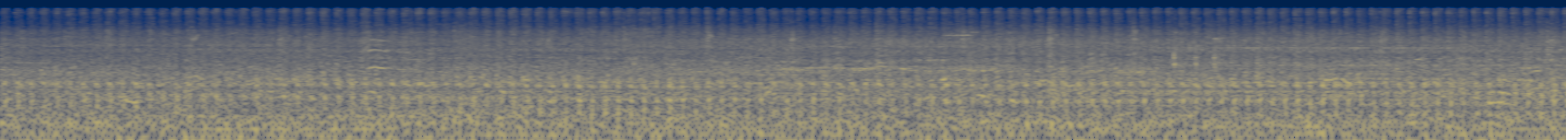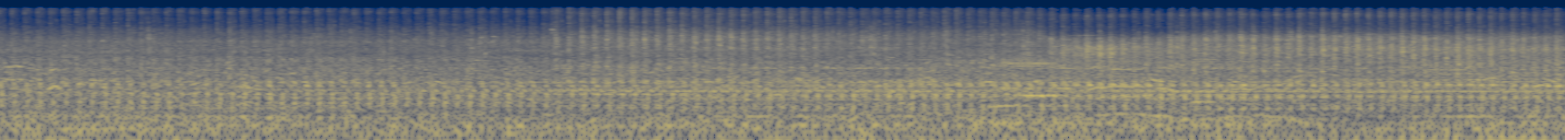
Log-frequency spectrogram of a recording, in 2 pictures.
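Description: Fairground din: a steady mix of crowd voices and running machinery, growing louder in the last few seconds.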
